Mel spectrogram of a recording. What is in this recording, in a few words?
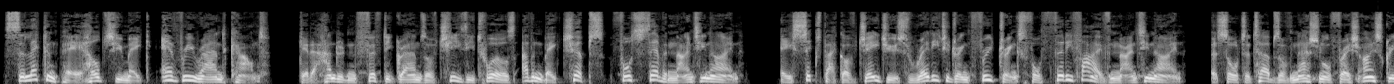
English Hard Sell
